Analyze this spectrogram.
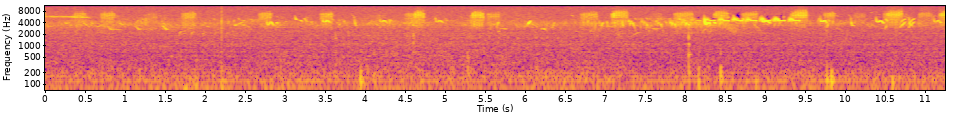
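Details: European stonechat fledglings being fed at NSG Ahsewiesen nature reserve, 30 May 2019 at 08:35; a busy stream of high, short chirps and thin notes, some overlapping, with a brief sustained whistle near the end, over steady low background rumble.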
